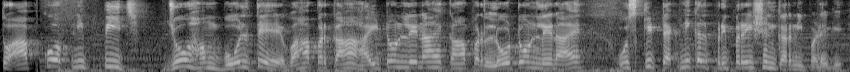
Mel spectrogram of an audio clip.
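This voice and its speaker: A man giving a public speaking lesson, explaining slowly and deliberately. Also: high-pitched, expressive, a bit bright, soft background music. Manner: slow, deliberate explaining, mixing English phrases. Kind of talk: bilingual training talk.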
